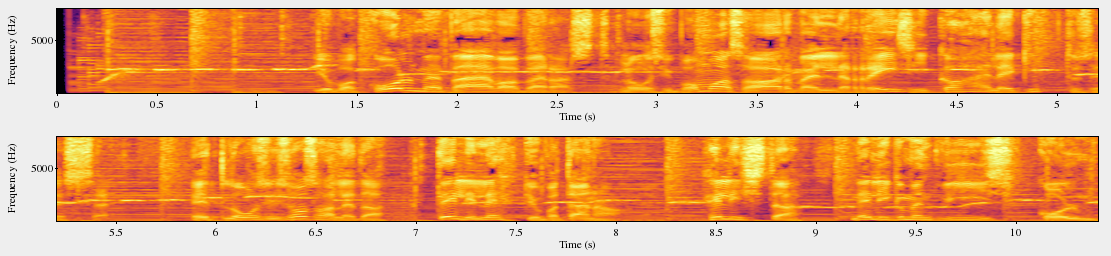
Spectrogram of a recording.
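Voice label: estonian male commercial; voice demos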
